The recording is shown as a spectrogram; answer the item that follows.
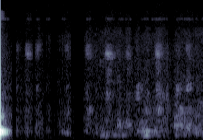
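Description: Near silence, with a few very faint light ticks of a paper sticker being handled with tweezers on a planner page.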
